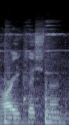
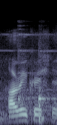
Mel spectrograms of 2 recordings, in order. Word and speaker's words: Hare Krishna: That's how you say it, Hare Krishna? Hare Krishna, exactly.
